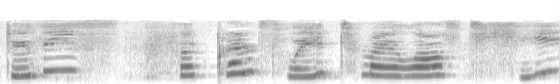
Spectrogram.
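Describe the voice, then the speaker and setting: In a put-on character voice, the speaker goes squeaky at an extremely high pitch and a fairly slow pace. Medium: read story.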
